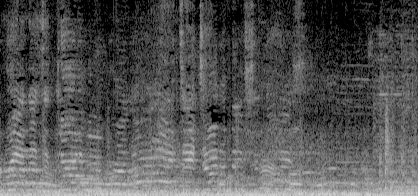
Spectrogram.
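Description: A voice over the low, steady running of a motorcycle engine. A little before the end the low part of the sound changes to a steadier hum.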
